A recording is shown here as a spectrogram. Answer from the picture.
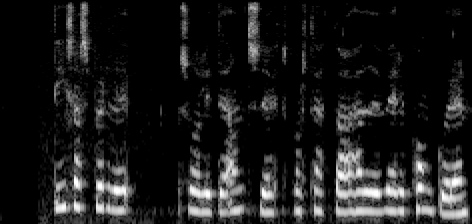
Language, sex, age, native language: Icelandic, female, 12, Icelandic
